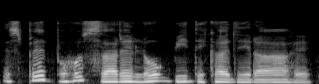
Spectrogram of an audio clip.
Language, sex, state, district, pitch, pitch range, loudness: Hindi, male, Arunachal Pradesh, Lower Dibang Valley, 125 Hz, 115-145 Hz, -16 LUFS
